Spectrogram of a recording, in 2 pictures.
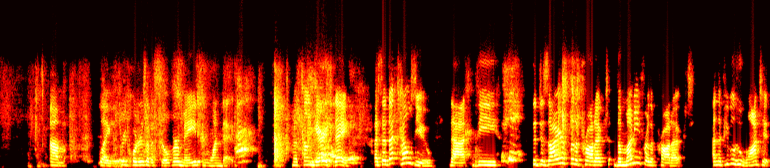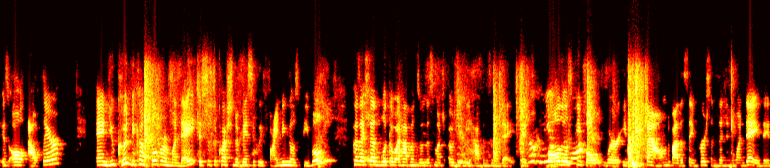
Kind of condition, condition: fault, sounds in the background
